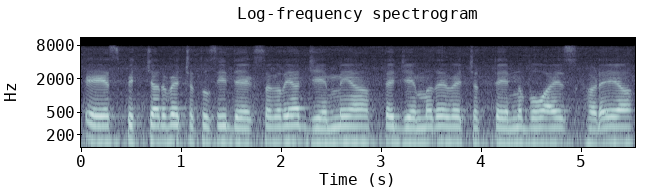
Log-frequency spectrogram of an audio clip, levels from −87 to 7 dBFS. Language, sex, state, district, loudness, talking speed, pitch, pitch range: Punjabi, male, Punjab, Kapurthala, -15 LUFS, 175 wpm, 135 Hz, 130-145 Hz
